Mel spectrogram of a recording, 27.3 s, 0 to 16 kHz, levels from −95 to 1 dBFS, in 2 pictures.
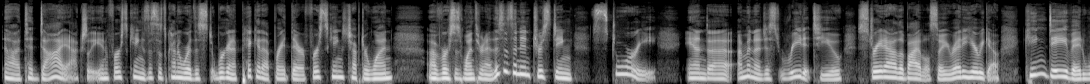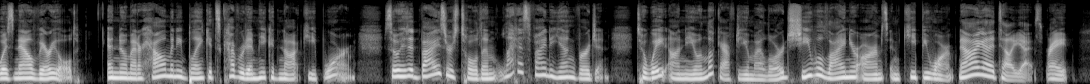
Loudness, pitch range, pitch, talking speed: -18 LUFS, 170-225 Hz, 195 Hz, 245 wpm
